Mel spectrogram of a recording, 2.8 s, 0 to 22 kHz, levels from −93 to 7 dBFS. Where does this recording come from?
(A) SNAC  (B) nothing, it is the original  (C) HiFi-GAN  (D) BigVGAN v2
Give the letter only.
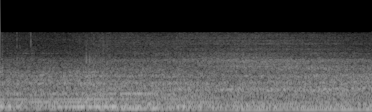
B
